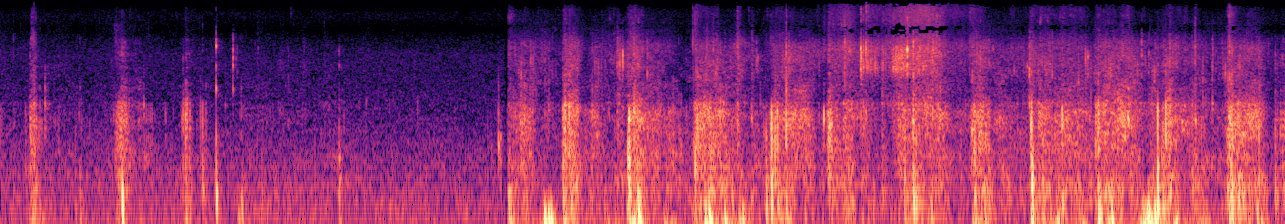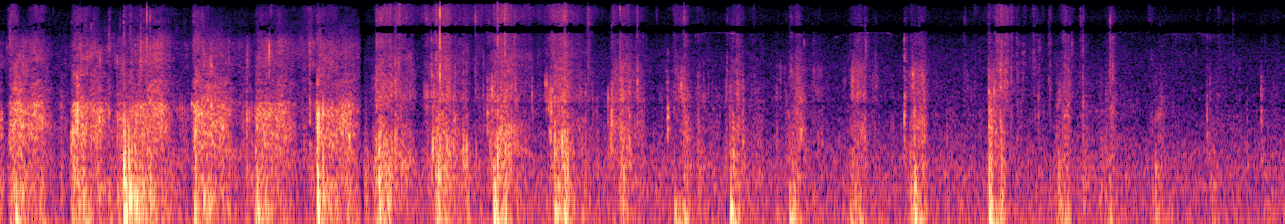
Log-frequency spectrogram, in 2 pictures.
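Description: Hiker's footsteps on a dirt forest trail: a few faint taps at first, then from about five seconds in a steady run of footfalls at walking pace.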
